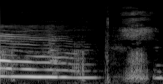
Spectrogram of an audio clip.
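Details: Destiny, a 3-year-old male double yellow-headed amazon that talks clearly, speaks indoors during trick training in a voice much like a person's: a drawn-out, slightly falling word, a short breathy syllable, then a rougher word.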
